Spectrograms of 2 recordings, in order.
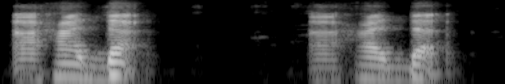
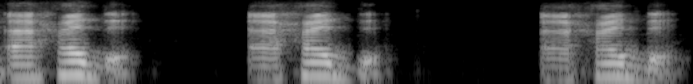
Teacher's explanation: Nombor dua dalam kesalahan ketika membaca qalqalah mengakhiri suara qalqala dengan Hamzah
